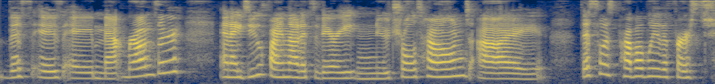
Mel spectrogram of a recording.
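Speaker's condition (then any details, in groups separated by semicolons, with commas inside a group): No condition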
